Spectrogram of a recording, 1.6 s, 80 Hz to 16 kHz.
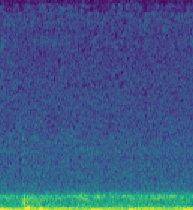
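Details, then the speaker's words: Adult's heartbeat heard with head on chest: soft, regular low thuds about 80 a minute under a steady low hum; normal heartbeat. "Let me see if I can get the actual heartbeat sound. There we go. There. Can you hear it properly?"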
